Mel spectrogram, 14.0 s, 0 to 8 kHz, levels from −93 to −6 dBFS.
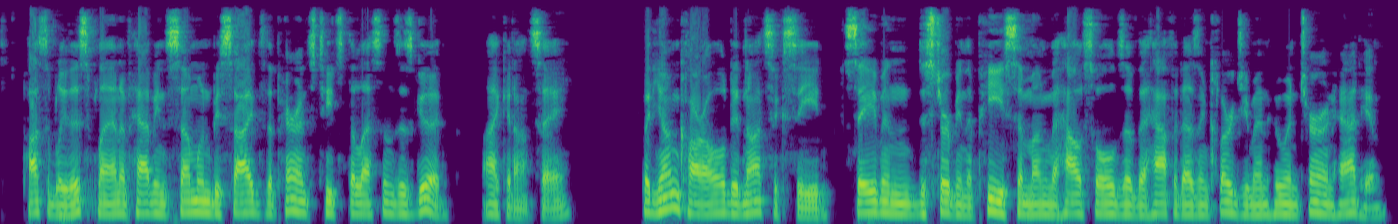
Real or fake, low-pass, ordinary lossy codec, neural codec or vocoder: real; 7.2 kHz; MP3, 64 kbps; none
